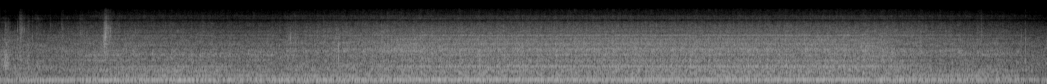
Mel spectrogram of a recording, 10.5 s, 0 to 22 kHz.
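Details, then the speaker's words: 2020 Ford Raptor at smooth idle: thin, steady single-pitch whine said to be the transmission; the other, rusty Raptor has the same whine but quieter. "a little bit of a whining noise that you hear see if this makes sense to you"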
